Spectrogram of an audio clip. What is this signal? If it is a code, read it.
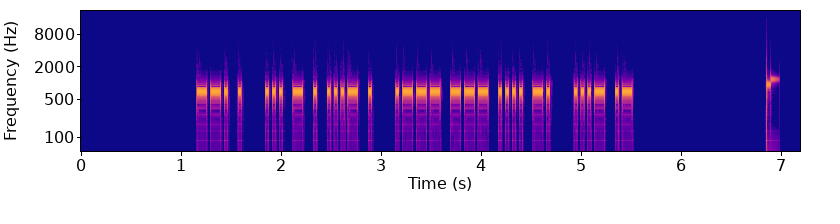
Morse code, heard as a keyed tone, about 36 wpm, 700 Hz. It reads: GE STEVE JOHN VA
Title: K1USN SST QSO Practice - 35wpm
